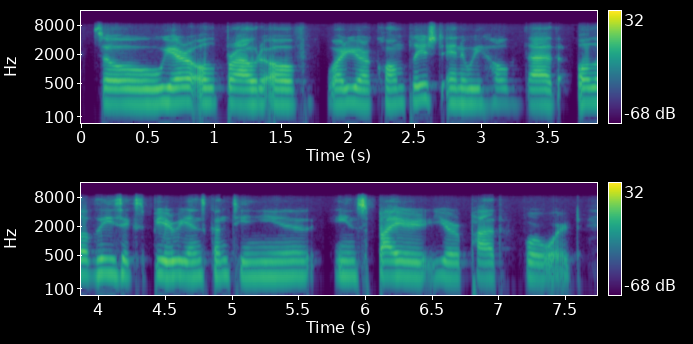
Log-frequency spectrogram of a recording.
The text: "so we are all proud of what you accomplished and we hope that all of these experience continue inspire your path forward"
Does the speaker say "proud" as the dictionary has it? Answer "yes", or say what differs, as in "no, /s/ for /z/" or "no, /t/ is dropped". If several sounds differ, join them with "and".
yes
